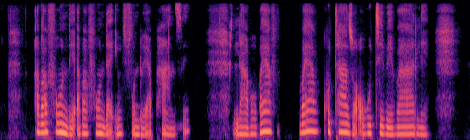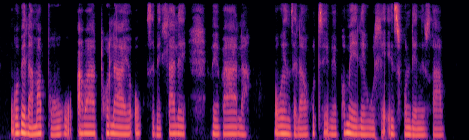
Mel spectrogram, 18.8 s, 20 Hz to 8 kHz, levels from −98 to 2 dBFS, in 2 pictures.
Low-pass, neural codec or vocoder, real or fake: 7.2 kHz; none; real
